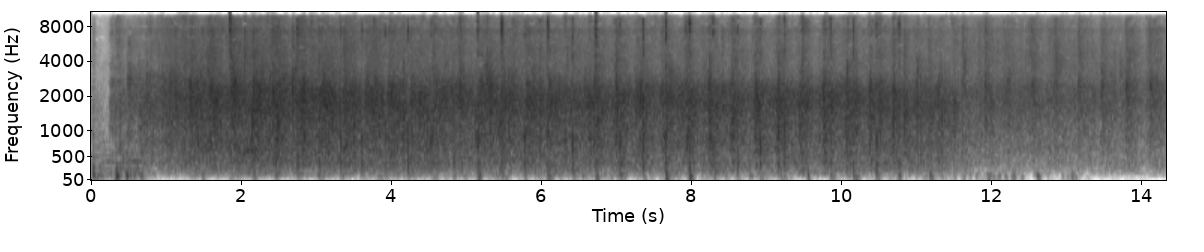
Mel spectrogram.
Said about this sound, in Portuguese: Temos aplaudido a Jesus hoje, mas podemos aplaudir o Espírito Santo.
